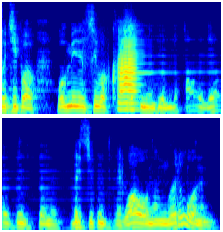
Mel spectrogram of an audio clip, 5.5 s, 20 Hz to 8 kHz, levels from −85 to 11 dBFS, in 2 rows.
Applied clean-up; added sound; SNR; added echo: neural mask model DeepFilterNet 3.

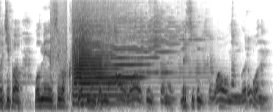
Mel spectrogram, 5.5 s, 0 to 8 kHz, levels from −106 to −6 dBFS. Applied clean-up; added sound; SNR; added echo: classical method WPE with log-MMSE.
